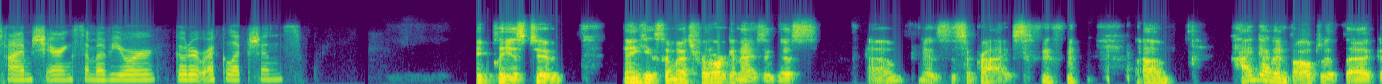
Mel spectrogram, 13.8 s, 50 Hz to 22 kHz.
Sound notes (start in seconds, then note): 10.2 laughs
